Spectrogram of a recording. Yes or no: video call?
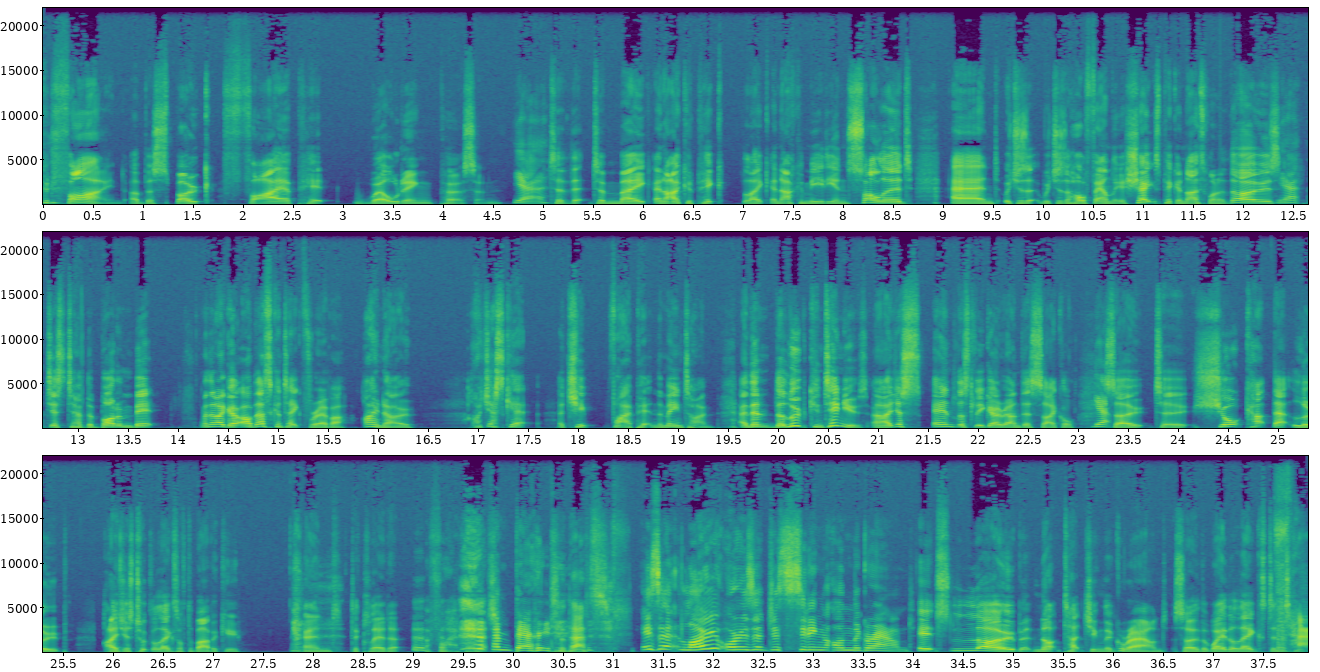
no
